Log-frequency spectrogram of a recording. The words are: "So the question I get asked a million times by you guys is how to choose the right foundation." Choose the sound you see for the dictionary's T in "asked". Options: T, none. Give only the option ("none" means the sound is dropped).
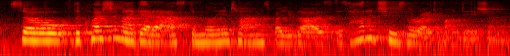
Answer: T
